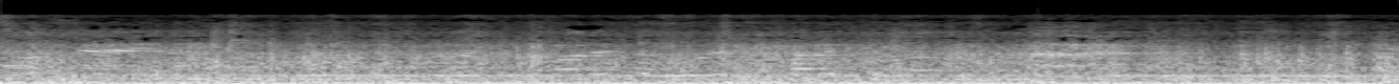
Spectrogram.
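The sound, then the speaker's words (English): Steady, loud rumble of a moving bus from inside, a constant low engine and road drone filling the space, with faint murmurs of voices in the background. “So now that we're actually on a bus, I don't have anything at all to talk about.”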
